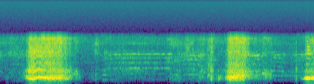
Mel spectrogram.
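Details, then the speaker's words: Sleeping individual snoring very loudly, with music in the background: loud snoring sounds. "está roncando como loca. Se escucha."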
